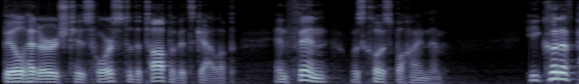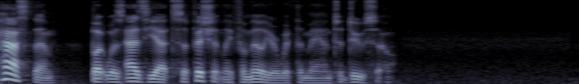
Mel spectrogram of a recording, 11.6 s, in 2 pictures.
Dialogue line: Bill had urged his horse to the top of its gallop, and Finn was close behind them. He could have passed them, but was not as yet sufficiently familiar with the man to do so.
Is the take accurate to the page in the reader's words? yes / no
no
